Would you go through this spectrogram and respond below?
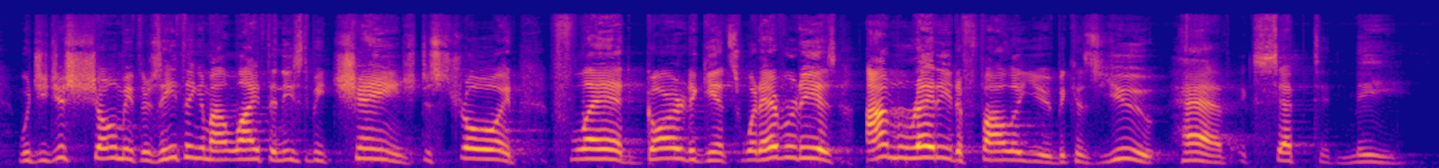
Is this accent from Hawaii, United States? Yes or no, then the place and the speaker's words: no; Amarillo, Texas, United States; I remember growing up in Amarillo in my youth group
